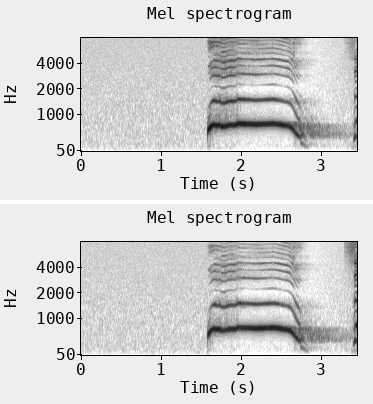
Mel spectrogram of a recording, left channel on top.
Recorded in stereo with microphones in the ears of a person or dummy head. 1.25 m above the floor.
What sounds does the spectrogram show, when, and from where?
1.6 s a shout: 25° left (ahead or behind), 0.9 m; by 3.5 s 45° right (ahead or behind), 0.8 m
